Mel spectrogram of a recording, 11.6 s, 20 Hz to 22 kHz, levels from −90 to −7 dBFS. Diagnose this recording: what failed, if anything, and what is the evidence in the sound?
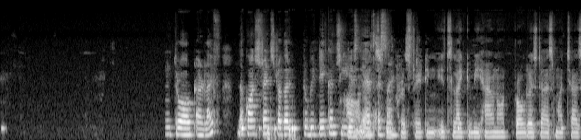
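The call processing stage failed, most likely the echo canceller during double talk. This is speech suppressed in double talk: it mistook the talker for loudspeaker echo and attenuated the speech, dipping it about 15 dB at 6.77–6.96 s and about 10 dB across 7.48–8.22 s.

The same call processing stage also shows echo leak. The canceller likely left residual loudspeaker pickup in the outgoing path, so a faint copy of the speech returns about 202 ms late, at 7.43–7.53 s (about 15 dB down) and 7.81–7.99 s (about 25 dB down).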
